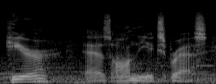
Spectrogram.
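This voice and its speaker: A deep, earnest crew leader. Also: male voice, lively intonation. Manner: earnest, deliberate. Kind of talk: video game voice acting. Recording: game audio over music.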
